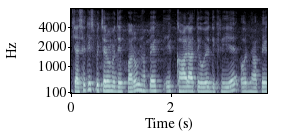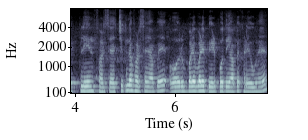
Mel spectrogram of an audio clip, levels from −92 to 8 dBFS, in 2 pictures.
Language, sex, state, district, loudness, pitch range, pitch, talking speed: Hindi, male, Delhi, New Delhi, -16 LUFS, 150-170 Hz, 160 Hz, 305 wpm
